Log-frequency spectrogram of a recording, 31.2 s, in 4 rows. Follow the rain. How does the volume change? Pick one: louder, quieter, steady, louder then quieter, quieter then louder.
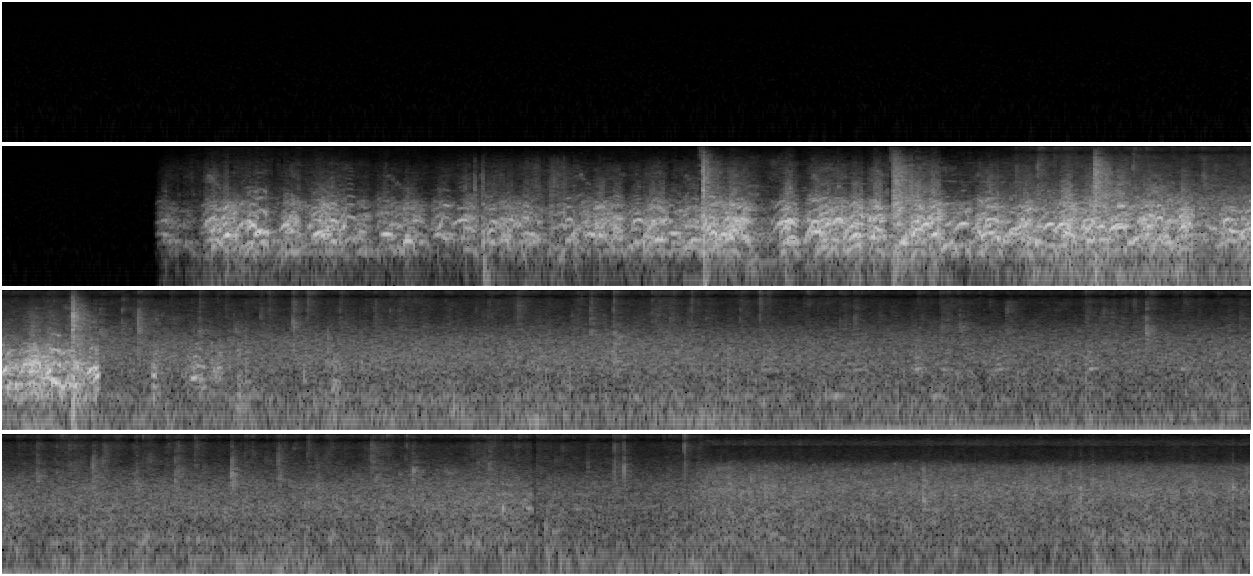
steady.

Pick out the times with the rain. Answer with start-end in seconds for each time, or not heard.
14.0-31.1.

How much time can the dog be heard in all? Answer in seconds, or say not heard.
8 s.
